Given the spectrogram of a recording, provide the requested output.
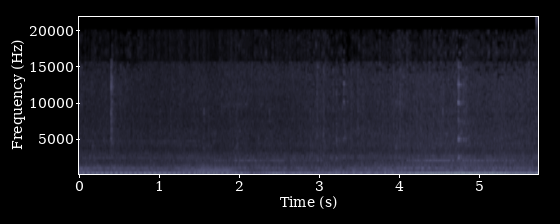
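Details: Torrens Transit Adelaide bus #757, MAN NL202 on CNG with ZF Ecomat 5-speed automatic, climbing hilly G21 route to Aberfoyle Hub; deep labouring drone with uneven stumbling pulse in the low rumble: bad engine misfire under load.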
